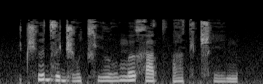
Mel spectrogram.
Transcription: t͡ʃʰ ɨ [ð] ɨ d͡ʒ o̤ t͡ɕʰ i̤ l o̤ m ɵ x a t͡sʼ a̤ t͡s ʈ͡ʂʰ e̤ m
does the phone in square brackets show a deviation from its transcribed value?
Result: yes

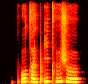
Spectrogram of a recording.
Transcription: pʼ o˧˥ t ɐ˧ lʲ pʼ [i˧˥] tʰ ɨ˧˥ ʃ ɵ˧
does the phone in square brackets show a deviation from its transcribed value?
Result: no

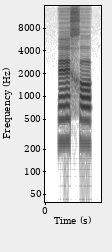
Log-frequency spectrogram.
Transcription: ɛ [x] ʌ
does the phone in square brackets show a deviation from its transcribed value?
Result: no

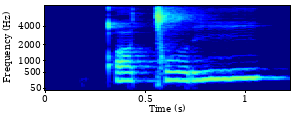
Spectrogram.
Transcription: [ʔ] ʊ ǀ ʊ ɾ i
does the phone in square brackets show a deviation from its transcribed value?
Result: yes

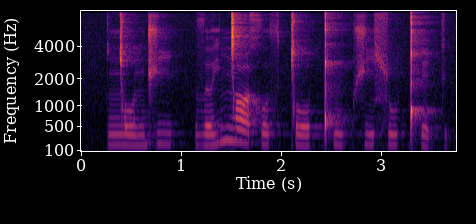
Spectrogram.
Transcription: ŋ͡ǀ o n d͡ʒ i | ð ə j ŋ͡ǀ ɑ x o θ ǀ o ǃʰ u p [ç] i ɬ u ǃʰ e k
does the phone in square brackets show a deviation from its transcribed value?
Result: yes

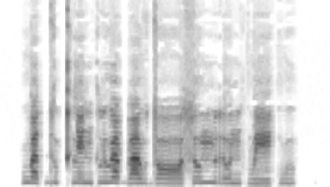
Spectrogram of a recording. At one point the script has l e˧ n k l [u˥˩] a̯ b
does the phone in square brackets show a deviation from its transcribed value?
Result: no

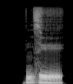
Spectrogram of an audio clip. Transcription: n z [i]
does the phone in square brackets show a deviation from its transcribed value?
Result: yes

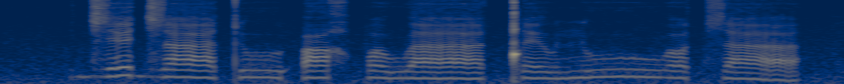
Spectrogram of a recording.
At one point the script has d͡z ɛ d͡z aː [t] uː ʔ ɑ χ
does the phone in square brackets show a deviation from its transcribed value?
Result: no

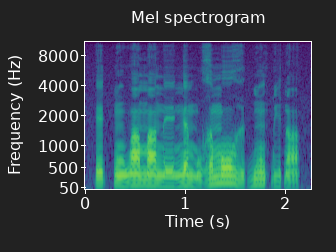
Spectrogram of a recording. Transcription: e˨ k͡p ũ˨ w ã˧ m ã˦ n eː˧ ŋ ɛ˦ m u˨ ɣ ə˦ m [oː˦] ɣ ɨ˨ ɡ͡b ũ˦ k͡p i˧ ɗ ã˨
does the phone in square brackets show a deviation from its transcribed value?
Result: no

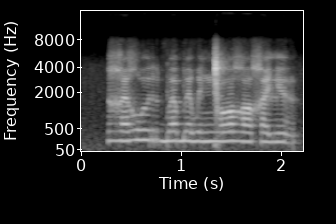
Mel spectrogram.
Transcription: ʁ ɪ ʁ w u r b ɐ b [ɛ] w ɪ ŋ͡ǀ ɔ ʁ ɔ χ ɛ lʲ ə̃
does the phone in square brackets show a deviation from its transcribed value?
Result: no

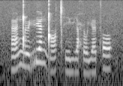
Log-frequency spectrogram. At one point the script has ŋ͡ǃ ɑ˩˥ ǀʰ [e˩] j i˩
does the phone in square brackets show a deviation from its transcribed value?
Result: yes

